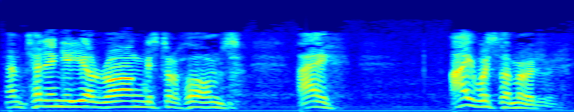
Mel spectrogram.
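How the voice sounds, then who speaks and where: Impassioned, fairly high-voiced male lover. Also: normal speed. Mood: defiant, impassioned. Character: proud, protective lover, a suspected murderer. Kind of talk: 1940s radio melodrama acting. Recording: dull old 1940s radio recording.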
